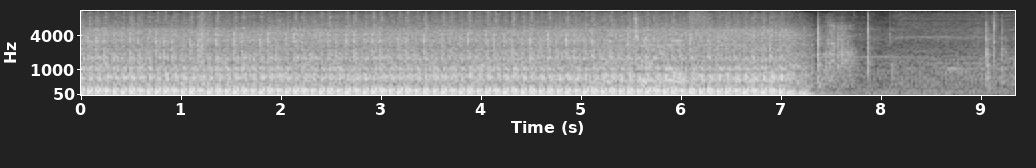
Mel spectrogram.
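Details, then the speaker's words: 2017 Honda CBR500R, stolen-recovered salvage bike. Started with the clutch pulled in and side stand up, it holds an even, steady idle with a regular beat about four per second and no misses or knocks, then shuts down cleanly. "when it turns over that's a good sign we do have it started so awesome"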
